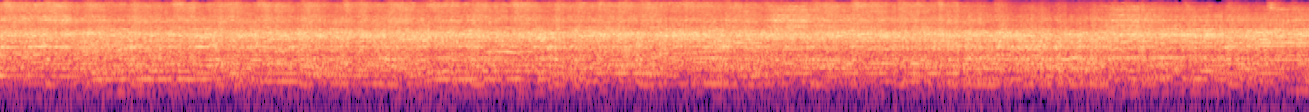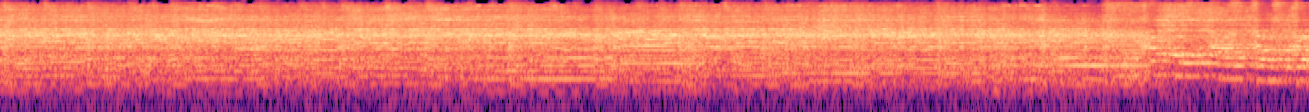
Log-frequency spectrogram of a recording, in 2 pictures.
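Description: Rock band playing live, loud and steady: electric guitars over bass and drums in an instrumental passage with no singing.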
